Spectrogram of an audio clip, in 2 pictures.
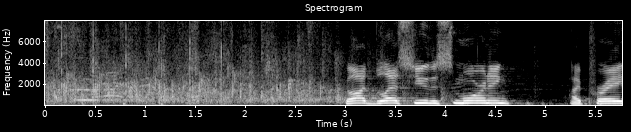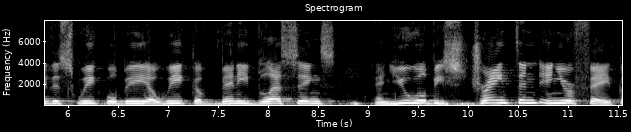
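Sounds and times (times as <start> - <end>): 
church congregation clapping as a clap offering: 0.0 - 4.7
crowd noise: 0.0 - 10.2
speech: 3.0 - 11.5.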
